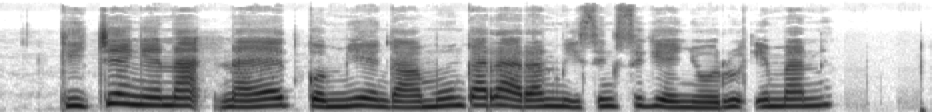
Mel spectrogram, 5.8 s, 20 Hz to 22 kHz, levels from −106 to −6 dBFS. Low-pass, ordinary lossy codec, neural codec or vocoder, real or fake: 19.8 kHz; MP3, 96 kbps; none; real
